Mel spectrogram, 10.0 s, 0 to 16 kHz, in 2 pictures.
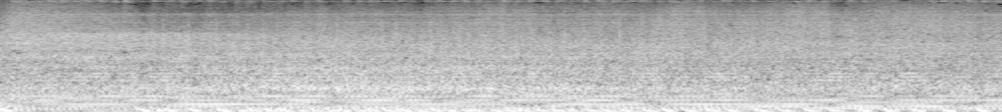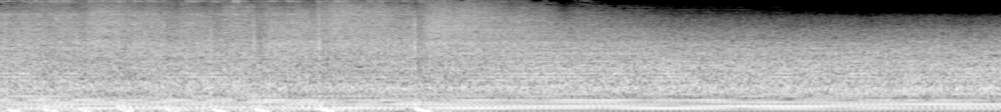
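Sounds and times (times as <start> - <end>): fast drums: 0.0 - 8.0
distorted electric guitars: 0.0 - 9.8.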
